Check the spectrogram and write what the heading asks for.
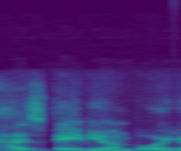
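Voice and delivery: normal talking voice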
